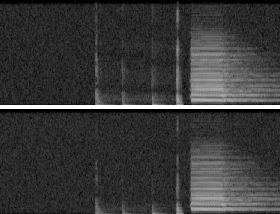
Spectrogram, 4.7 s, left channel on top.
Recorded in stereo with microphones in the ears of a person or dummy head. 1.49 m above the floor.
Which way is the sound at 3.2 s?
15° left (ahead or behind).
